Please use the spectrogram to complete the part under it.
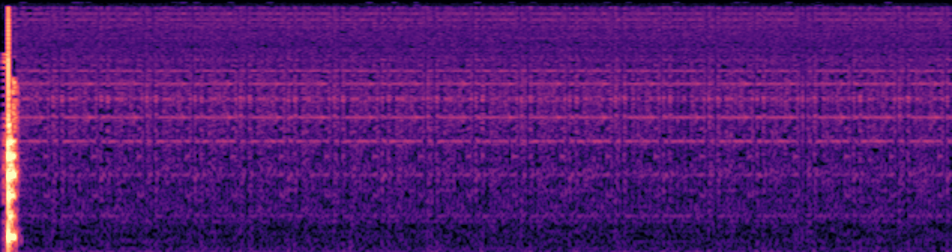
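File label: Sheriff East County, scanner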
